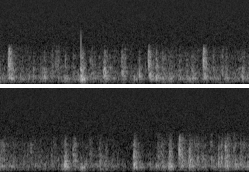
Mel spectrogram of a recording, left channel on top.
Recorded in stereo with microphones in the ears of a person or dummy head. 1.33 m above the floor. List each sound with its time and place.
Only background noise.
